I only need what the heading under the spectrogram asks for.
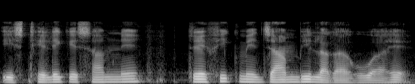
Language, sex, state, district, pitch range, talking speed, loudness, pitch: Hindi, male, Assam, Kamrup Metropolitan, 110-120 Hz, 160 wpm, -19 LUFS, 115 Hz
